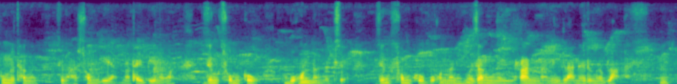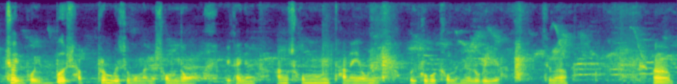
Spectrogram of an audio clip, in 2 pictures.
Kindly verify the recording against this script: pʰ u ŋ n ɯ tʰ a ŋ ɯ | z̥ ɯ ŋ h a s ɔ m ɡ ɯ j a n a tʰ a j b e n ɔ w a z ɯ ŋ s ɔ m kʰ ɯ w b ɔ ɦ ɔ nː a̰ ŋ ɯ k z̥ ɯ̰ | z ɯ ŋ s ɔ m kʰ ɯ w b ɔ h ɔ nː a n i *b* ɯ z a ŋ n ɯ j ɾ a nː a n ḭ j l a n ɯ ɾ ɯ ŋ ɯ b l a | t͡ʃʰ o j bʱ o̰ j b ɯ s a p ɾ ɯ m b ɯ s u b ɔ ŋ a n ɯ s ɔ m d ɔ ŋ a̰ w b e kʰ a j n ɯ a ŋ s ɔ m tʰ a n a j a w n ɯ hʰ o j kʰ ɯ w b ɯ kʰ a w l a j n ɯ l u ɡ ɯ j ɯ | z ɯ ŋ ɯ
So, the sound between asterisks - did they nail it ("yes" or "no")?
no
